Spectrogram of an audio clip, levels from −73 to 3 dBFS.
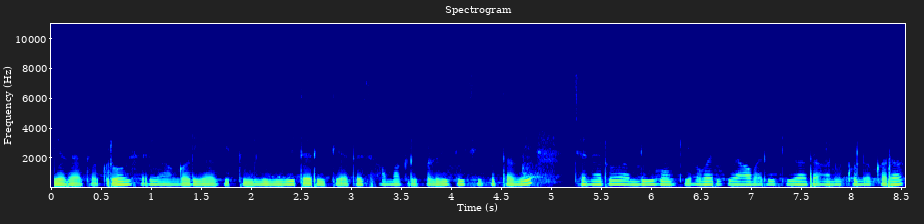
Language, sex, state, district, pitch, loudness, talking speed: Kannada, female, Karnataka, Gulbarga, 210 Hz, -36 LUFS, 120 wpm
